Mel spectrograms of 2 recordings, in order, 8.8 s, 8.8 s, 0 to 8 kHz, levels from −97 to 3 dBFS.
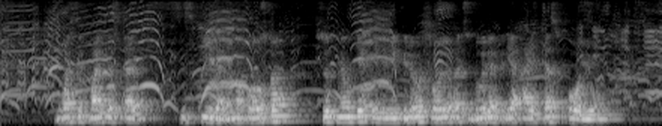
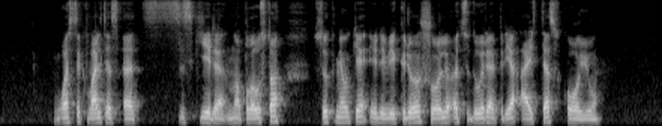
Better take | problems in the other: second | background sound (Cheering); 17 dB below the speech // room echo; dies away in 0.9 s

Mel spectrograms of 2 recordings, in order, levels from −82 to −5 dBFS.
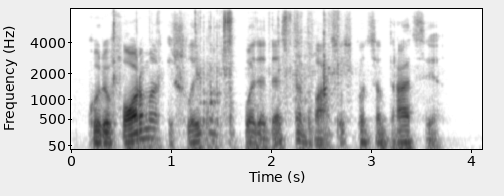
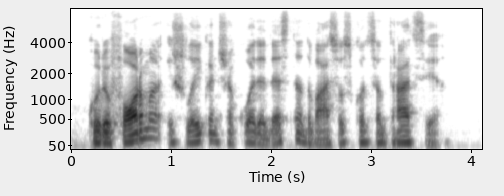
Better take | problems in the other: second | noise reduction (neural mask model RNNoise)

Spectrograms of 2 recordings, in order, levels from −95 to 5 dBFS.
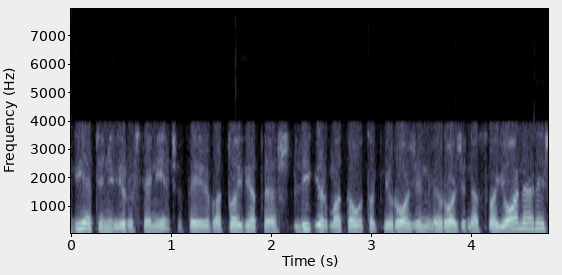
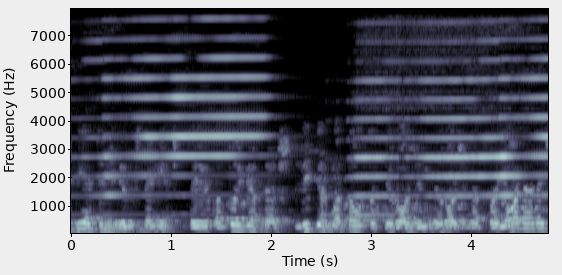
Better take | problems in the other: first | noise reduction (classical method WPE with log-MMSE)

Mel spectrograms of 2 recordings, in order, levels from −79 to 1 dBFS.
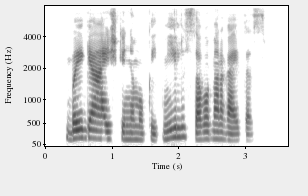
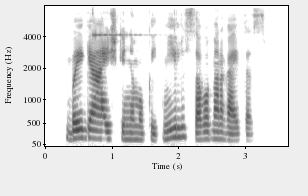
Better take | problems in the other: first | noise reduction (neural separator model SepFormer DNS4)

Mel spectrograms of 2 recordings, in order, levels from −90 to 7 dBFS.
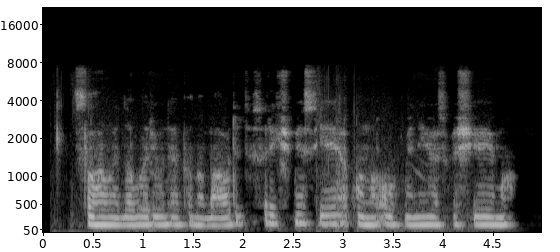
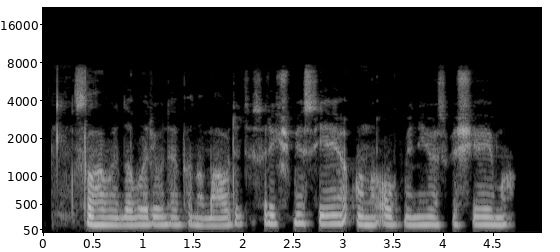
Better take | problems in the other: second | noise reduction (neural separator model SepFormer DNS4)

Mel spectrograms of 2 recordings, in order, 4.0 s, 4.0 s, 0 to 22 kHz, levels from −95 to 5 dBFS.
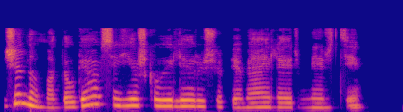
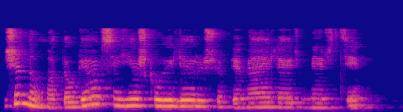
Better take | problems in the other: first | room echo; dies away in 0.3 s

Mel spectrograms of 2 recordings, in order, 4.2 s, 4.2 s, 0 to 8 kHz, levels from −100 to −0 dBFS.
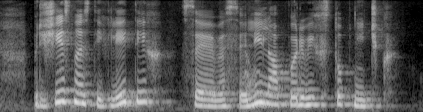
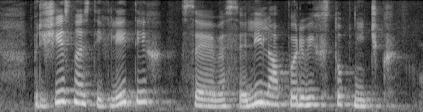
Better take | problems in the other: second | noise reduction (neural mask model RNNoise)

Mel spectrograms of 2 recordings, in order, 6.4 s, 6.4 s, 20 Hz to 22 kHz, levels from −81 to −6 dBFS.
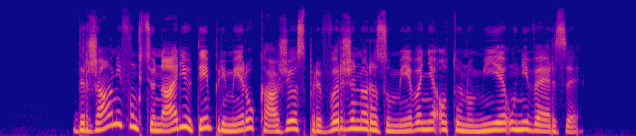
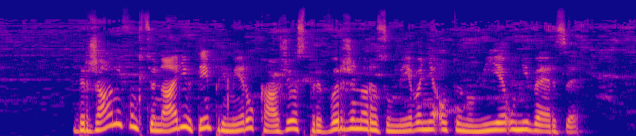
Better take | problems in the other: first | noise reduction (classical method log-MMSE)

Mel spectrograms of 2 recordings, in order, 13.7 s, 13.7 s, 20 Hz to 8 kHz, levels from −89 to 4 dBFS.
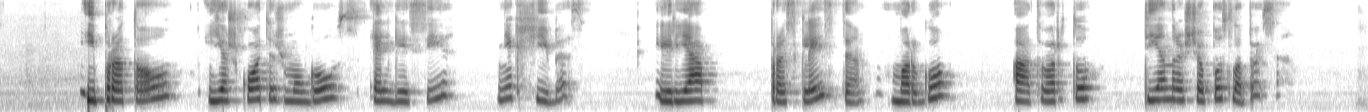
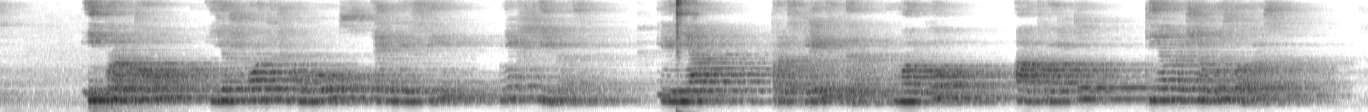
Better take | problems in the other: first | background sound (Tambourine); 5 dB below the speech // room echo; dies away in 2.1 s

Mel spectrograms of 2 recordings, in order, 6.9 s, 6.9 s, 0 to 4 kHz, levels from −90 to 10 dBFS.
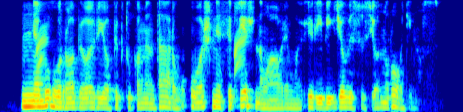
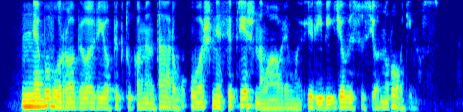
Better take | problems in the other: second | noise reduction (neural mask model Resemble Enhance denoiser)

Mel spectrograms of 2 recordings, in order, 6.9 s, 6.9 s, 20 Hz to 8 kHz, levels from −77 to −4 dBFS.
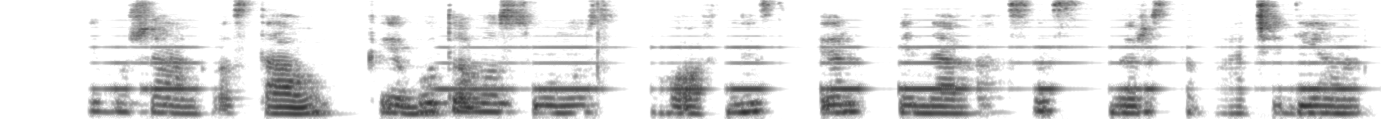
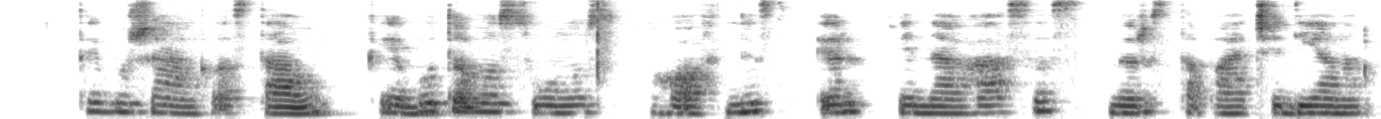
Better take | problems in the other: second | noise reduction (neural mask model RNNoise)

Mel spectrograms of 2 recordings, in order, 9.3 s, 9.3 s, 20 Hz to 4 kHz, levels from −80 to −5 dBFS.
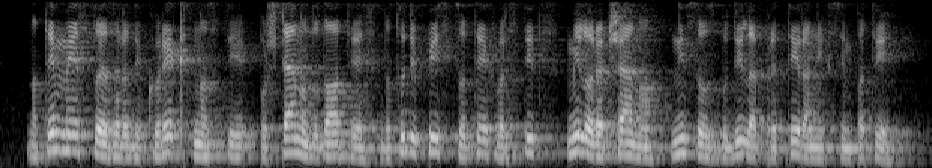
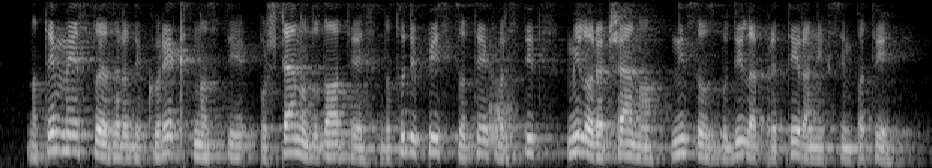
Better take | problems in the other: first | background sound (Brass instrument); 13 dB below the speech

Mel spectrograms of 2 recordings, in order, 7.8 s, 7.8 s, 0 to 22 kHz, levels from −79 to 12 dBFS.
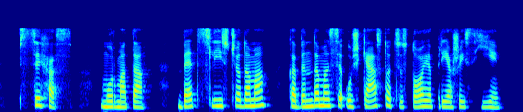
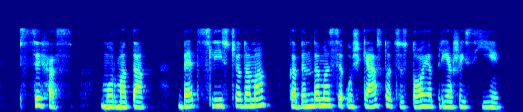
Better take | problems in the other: first | room echo; dies away in 0.3 s

